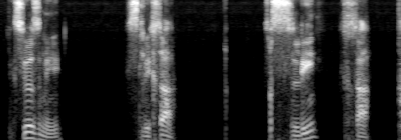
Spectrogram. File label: Hebrew Excuse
